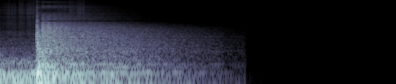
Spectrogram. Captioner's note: air whooshing; wood slamming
